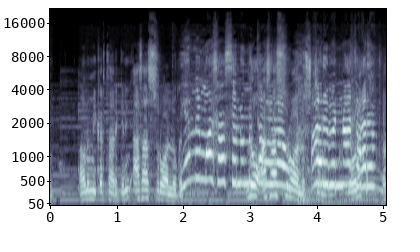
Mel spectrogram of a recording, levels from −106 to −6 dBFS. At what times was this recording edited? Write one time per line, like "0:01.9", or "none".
none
